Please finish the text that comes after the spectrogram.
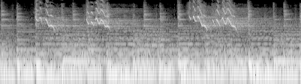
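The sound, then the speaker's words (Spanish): A cardinal's bright, sweeping whistled phrases ring out in three short bursts over a steady, loud instrumental music backing. “Canta el cardenal.”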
